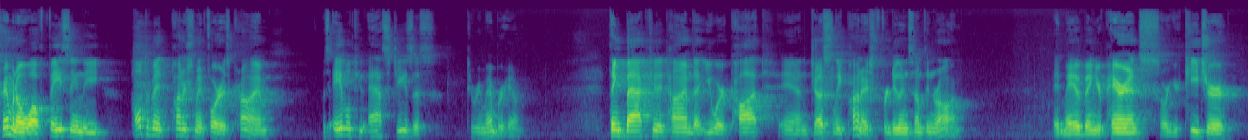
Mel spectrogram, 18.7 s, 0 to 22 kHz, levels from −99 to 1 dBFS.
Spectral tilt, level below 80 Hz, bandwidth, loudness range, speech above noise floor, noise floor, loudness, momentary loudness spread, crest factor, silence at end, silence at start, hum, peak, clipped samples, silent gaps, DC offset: -5.5 dB/octave; -82 dBFS; 16 kHz; 8 LU; 53 dB; -76 dBFS; -23 LUFS; 17 LU; 22 dB; 0.2 s; 0 s; none; -2 dBFS; under 0.1%; none; under 0.1%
